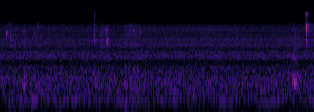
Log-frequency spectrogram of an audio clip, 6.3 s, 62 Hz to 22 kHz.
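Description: A man drinking malt liquor straight from a 40-ounce bottle: quiet swallowing and liquid sounds, with a few faint clicks in the first couple of seconds.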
